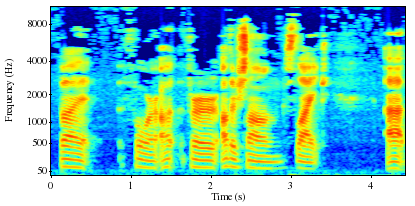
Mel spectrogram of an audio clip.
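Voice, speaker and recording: A young channel host screen-records while casually remarking on his own videos, rambling, correcting himself, and chuckling. His voice is on the low side with a sharp tone.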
